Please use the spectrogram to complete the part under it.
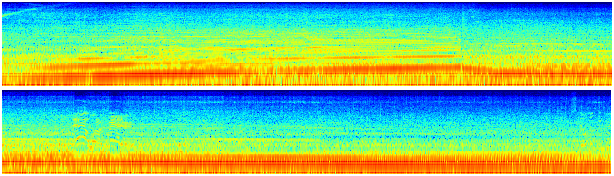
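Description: A red Honda Civic hatchback running higher turbo boost pulls hard, its engine note climbing steadily, dipping at a gear change near the middle, then rising again, loud and close throughout.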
